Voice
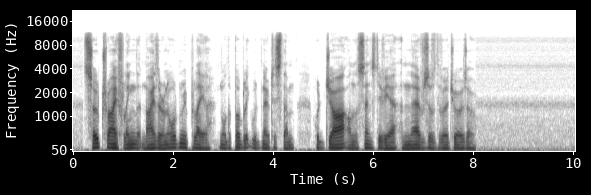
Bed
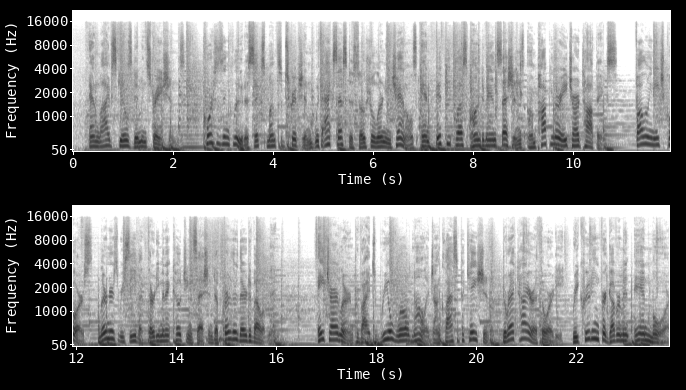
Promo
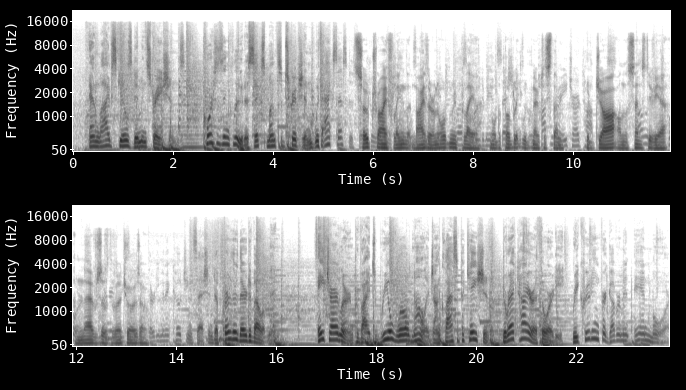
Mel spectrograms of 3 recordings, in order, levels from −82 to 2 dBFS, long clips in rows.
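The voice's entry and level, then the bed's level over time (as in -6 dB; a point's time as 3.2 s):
5.40 s, -6.0 dB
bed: 4.91 s -0.5 dB
5.69 s -22 dB
13.7 s -22 dB
15.07 s 0 dB
21.66 s 0 dB
22.84 s -12.5 dB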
